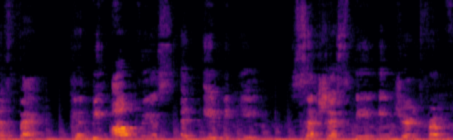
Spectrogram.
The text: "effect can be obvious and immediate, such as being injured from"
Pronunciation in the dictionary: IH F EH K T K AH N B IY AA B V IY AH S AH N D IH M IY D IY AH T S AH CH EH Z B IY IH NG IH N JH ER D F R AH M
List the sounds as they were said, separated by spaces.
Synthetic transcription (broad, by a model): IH F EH K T K AH N B IY AA B V IY AH S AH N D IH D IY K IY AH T S AH CH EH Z B IY IH NG IH N JH ER D F R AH M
